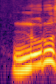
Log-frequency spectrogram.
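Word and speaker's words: Nauru: आपने जब बोला नौरू, जिसने बोला नौरू नहीं नौरू, देश का इतना सही प्रोनाउंसिएशन।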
